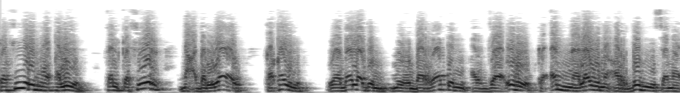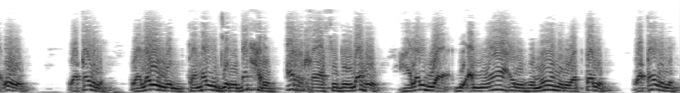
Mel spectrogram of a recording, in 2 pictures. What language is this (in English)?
Arabic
